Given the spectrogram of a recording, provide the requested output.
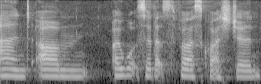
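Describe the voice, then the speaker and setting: A woman speaks with a British accent at a medium pitch. Her pace is moderate. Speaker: audience member. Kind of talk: audience question. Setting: live workshop with audience. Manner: halting, many fillers.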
